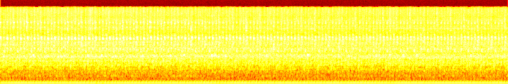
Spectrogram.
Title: Bruit moteur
